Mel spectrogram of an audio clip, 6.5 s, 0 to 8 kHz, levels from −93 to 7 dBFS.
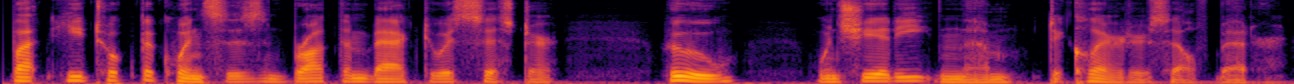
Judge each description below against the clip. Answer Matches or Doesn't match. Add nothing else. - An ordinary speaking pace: Matches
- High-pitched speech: Doesn't match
